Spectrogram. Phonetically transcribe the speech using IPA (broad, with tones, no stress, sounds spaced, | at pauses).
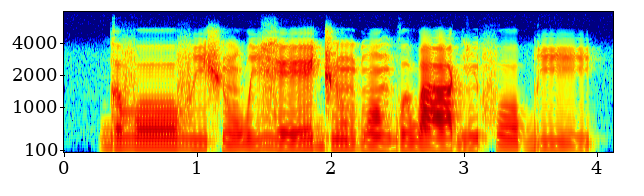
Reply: ɡ ə˦ v oː˦ v i˧ ʃ ũ˨ w i˨˦ ɣ eː˨˦ d͡ʒ ũ˧ b ɔ̃˧ ɡʷ ɨ˧ w aː˨ ɡ ĩ˨ f oː˧ b iː˦˨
